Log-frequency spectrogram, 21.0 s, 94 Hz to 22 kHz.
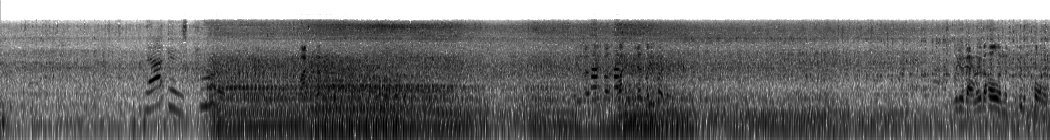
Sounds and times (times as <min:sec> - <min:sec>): Vehicle: 0:00.0 - 0:21.0
Speech: 0:18.7 - 0:21.0.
